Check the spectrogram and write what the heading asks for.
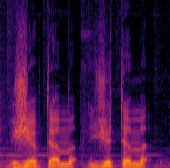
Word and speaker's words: Je t'aime, je t'aime: La canción, hombre, fue, mm, fue bastante polémica para la fecha, porque el tema del, a ver si lo digo bien, Je t'aime, je t'aime, non Genial.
